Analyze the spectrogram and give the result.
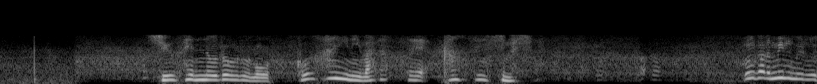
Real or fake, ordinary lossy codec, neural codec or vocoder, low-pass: fake; AAC, 16 kbps; codec, 16 kHz in and 24 kHz out, 0.9 kbps, LongCat-Audio-Codec, four codebook decoder; 7.2 kHz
